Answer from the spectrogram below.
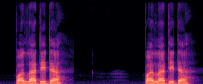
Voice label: "pvlvtetv", Muscogee

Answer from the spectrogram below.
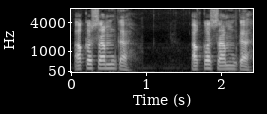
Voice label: "Vkvsvmkv", Muscogee

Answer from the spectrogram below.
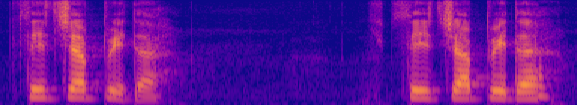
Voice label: "recvpetv", Muscogee

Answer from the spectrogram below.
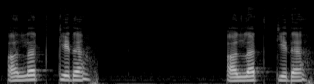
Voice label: "vlvtketv", muscogee

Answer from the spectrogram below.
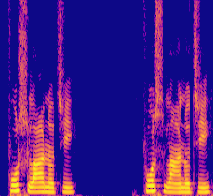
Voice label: "fuslanuce", Muscogee

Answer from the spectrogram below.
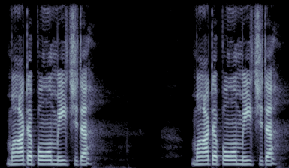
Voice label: "matvpomecetv", Muscogee

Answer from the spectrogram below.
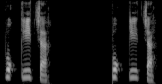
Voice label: "pokkeccv", Muscogee; Mvskoke Words with Repeated Consonants; A Dictionary of Creek/Muskogee; SIL International; Onvkv Ohhvyayices

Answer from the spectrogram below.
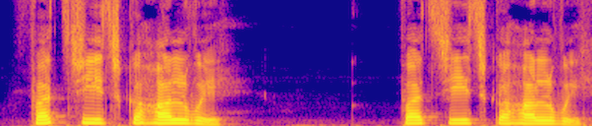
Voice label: "fvcceckvhvlwe", Muscogee; Mvskoke Words with Repeated Consonants; A Dictionary of Creek/Muskogee; SIL International

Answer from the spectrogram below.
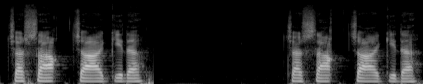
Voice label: "cvsakcaketv", Muscogee; Mvskoke Words with Voicing Consonants; A Dictionary of Creek/Muskogee; SIL International; Onvkv Ohhvyayices

